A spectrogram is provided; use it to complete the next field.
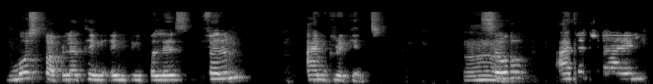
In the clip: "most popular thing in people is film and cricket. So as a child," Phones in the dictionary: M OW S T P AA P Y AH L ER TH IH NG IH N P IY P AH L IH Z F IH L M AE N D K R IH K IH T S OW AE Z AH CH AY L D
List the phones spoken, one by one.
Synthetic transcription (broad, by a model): M OW S T P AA P Y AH L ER T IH NG IH N P IY P AH L IH Z F IH L M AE N D K R IH K IH T S OW AE Z AH CH AY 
